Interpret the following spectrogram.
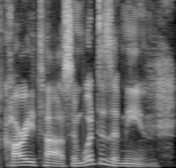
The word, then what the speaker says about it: Caritas: I've been mispronouncing. I think I called it Caritas before, but it's Caritas.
